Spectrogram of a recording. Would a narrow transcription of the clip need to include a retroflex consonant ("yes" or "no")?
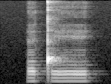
no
